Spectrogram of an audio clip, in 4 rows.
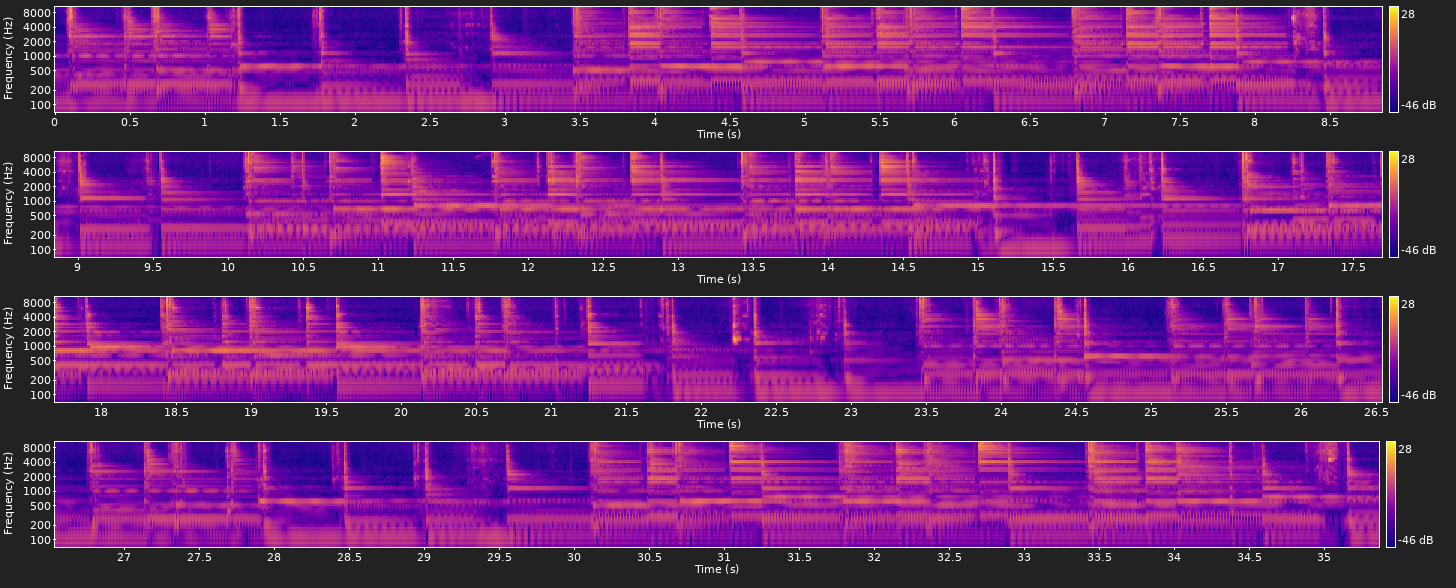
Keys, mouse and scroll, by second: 1.4 middle click, 2.3 Tab, 2.6 Tab, 3.3 2, 3.5 click, 4.1 alt+shift+click, 4.9 ctrl+b, 6.4 middle drag, 6.6 scroll up 1, 6.9-7.9 shift+middle drag, 7.9 ctrl+r, 8.7 middle click, 9.2 s, 13.4 scroll down 1, 13.5 Tab, 13.8-14.4 middle drag, 14.4 Tab, 15.0 3, 15.2 click, 15.6-16.9 middle drag, 16.9 s, 17.9-19.0 middle drag, 19.0 e, 20.6-22.0 middle drag, 22.0-23.2 scroll up 1, 23.2 ctrl+b, 25.0 click, 25.3 scroll down 3, 25.5-26.9 middle drag, 26.9 scroll up 2, 27.2-29.2 shift+middle drag, 29.2 n, 30.6 click, 31.0 click, 31.6 middle click, 32.2 click, 32.5-34.1 middle drag, 35.2 middle click.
